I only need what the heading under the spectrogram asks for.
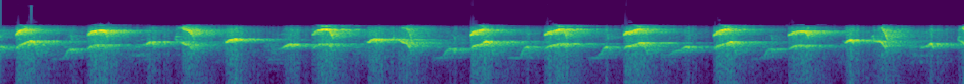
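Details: A courting cockatiel gives rapid rasping chirps mixed with whistly notes that slide downward, repeated roughly twice a second in an unbroken, slightly uneven series.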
